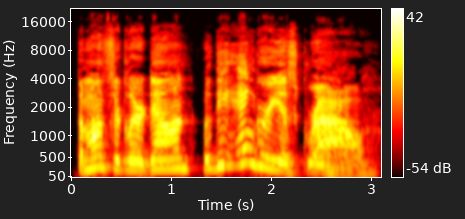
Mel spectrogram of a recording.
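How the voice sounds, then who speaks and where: A man reading a children's picture book aloud in an expressive, emphatic storytelling manner. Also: sits high, slow. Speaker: storybook reader on a children's channel.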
